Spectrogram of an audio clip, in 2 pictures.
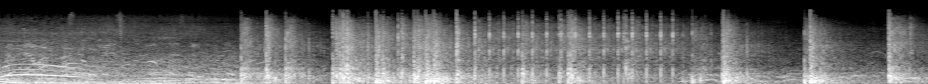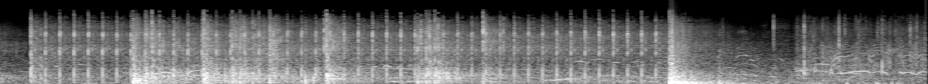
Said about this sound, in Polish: Za moment jeszcze trochę dźwięków bitwy oczywiście Wam załatwię, żeby nie było tak, że jesteśmy na rekonstrukcji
